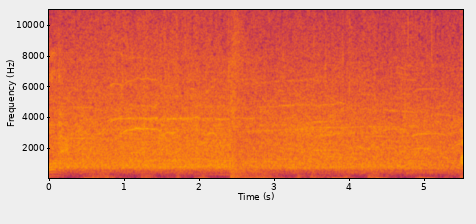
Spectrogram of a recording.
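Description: Arena crowd in WWE SmackDown vs. Raw 2007, a dense roaring wash of crowd noise at a constant loud level, with commentators talking over it.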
